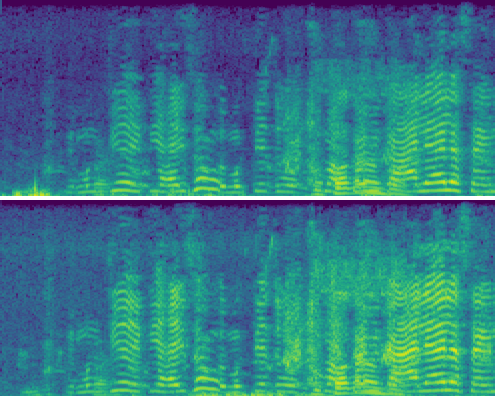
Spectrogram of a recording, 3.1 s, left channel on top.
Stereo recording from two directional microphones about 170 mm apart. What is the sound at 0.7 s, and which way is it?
Speech, 70° left (ahead or behind).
